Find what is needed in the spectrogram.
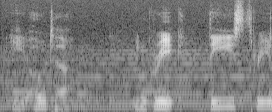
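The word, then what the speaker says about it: iota: there is another letter an i which is pronounced eota in Greek these three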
